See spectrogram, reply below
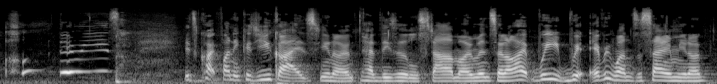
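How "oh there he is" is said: tiny, very high, quick squeal; fangirl squeal. Acted. Fangirl spotting an actor in yoga class, high squeal. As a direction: squeal it fast, as if sneaking a look. Fangirl sneaking peek at Colin Farrell.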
